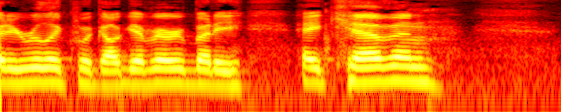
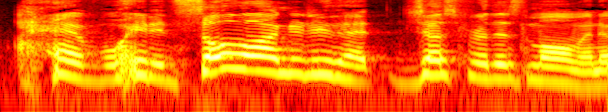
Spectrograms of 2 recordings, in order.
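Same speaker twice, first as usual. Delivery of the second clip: louder, hyped-up retake; pumped, a bit louder and higher; excited; 5 semitones higher, 4 dB louder than usual. Real, not acted. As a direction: push it with live-stream excitement. Repeats line, building hype.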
